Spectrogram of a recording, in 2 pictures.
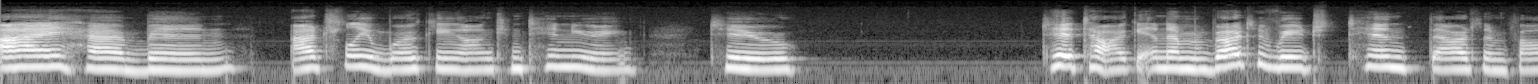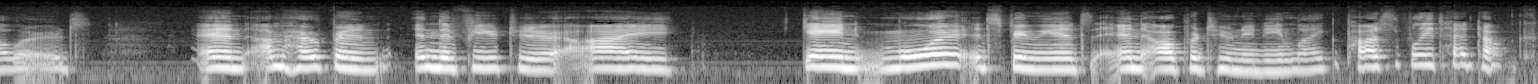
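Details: Adult woman with cerebral palsy affecting her speech; finding: dysarthria in cerebral palsy.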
